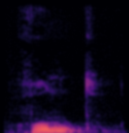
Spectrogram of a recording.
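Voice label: "vond", Dutch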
